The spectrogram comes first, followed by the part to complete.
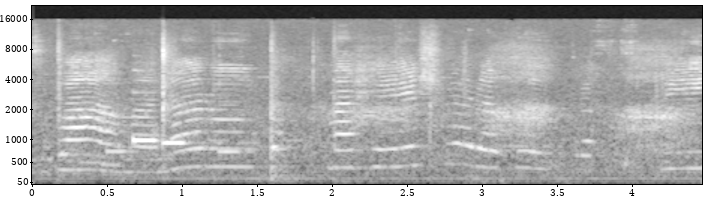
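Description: A girl singing, her voice gliding between held notes.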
